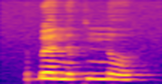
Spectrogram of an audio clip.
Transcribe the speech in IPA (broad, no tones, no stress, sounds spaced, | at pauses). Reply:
ɓ œ n ø kʷ nː o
